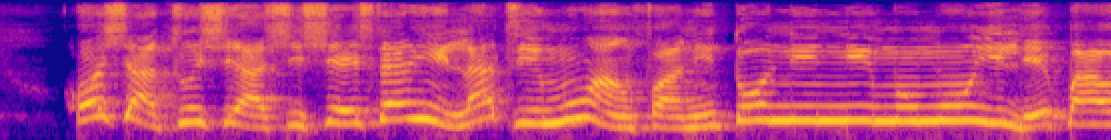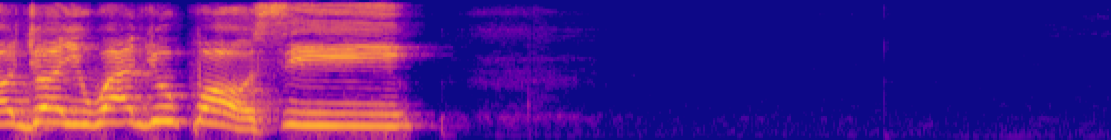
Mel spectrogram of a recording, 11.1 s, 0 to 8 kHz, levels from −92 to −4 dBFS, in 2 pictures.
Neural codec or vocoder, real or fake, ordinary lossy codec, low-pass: none; real; AAC, 48 kbps; 7.2 kHz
